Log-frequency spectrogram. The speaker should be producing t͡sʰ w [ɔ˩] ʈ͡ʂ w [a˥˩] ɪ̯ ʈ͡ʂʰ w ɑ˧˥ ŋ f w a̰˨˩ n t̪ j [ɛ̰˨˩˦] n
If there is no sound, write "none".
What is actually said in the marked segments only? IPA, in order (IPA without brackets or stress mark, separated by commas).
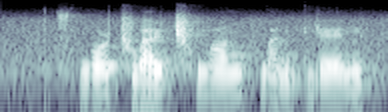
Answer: ɔ˧˥, a˥˩, ɛ˧˥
